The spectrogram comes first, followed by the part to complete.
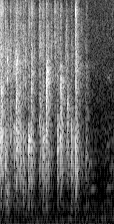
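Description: Near silence, with faint scattered clicks dying away over the first second and a half, then dead quiet.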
